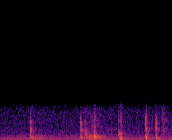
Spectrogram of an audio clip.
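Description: Near silence on a conference call line: a faint steady hum with a few faint, irregularly spaced clicks.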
